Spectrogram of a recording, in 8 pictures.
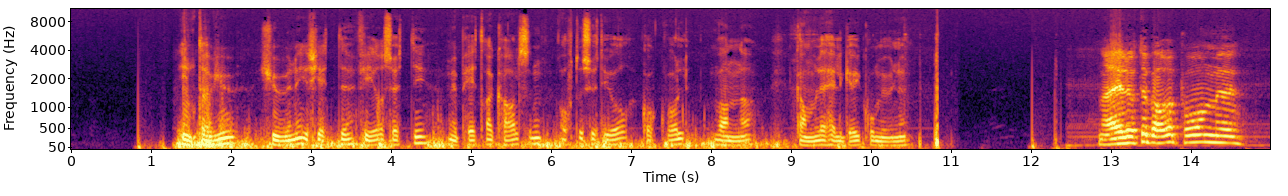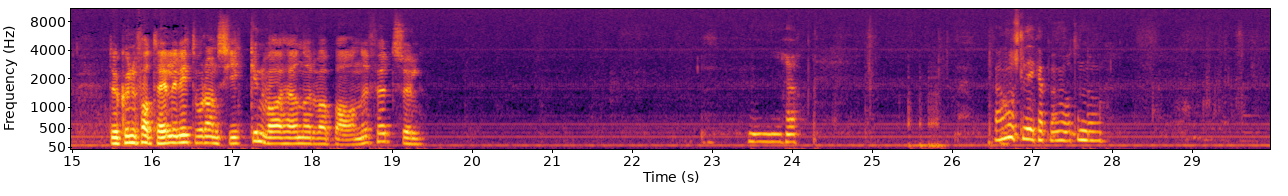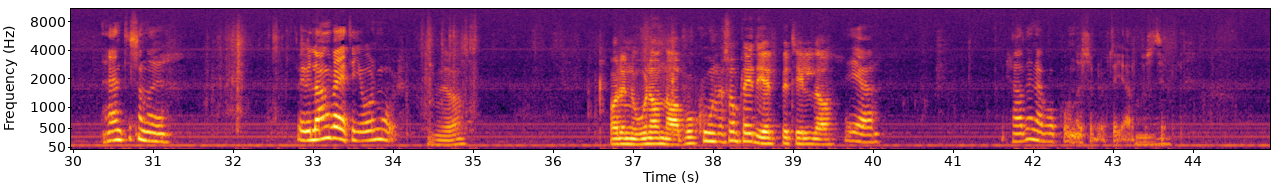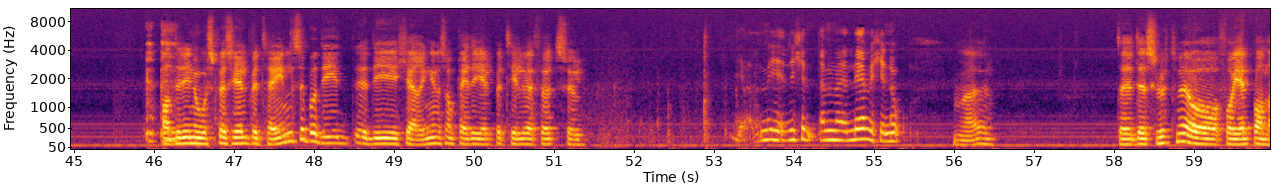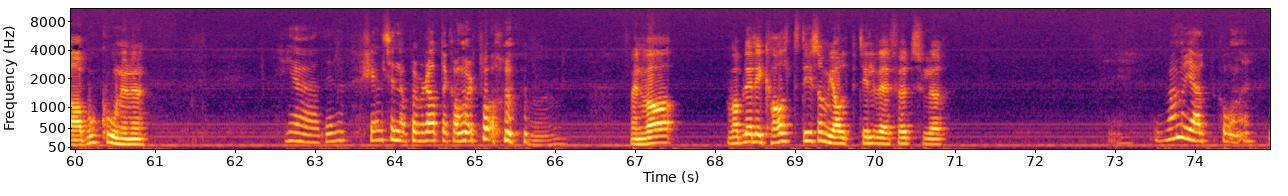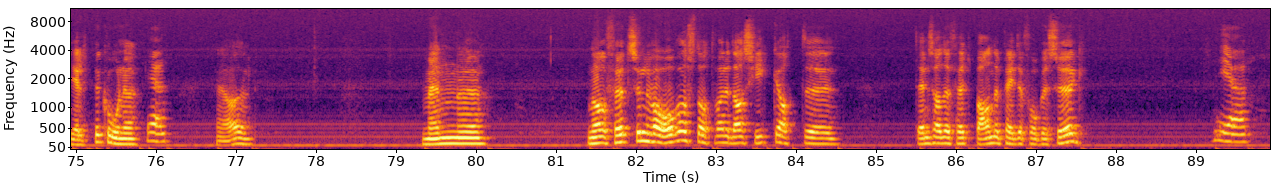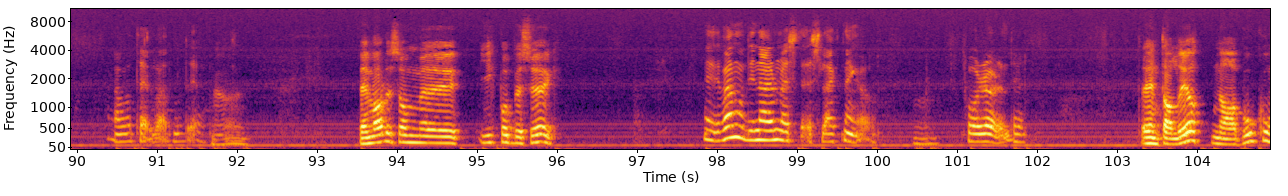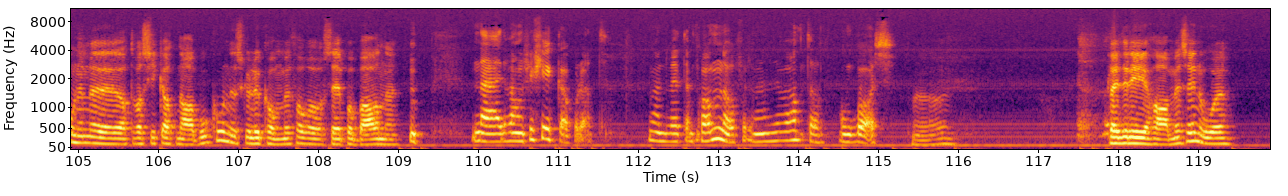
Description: Sted: Helgøy, Vanna, Kokkvoll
